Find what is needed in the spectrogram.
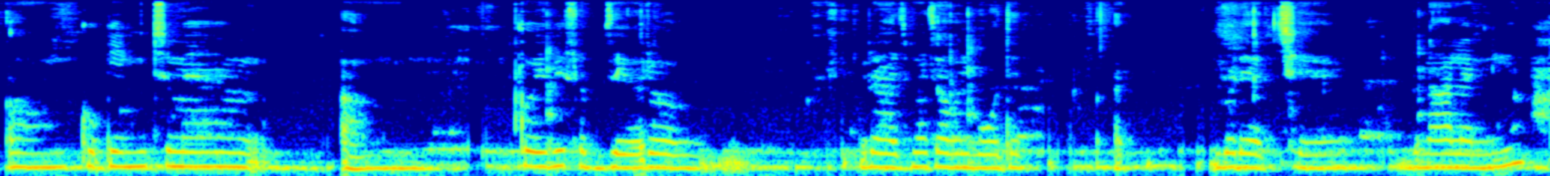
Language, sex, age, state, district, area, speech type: Dogri, female, 18-30, Jammu and Kashmir, Jammu, rural, spontaneous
